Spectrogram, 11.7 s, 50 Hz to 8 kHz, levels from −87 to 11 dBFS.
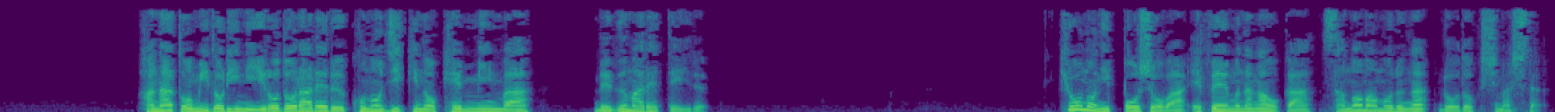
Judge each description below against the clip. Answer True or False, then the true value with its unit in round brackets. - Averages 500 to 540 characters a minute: False (220 characters per minute)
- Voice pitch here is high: False (140 Hz)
